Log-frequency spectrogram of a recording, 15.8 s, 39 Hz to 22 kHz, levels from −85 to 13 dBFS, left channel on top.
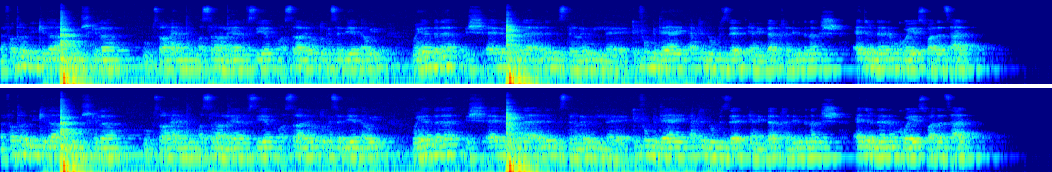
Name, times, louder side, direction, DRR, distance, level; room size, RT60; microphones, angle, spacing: voice 1, 0.0-1.8 2.1-5.7 6.2-12.5 12.8-14.6, right 1 dB, 55° left, -4 dB, 0.8 m, -36 dB
sound 1, 0.6-10.8, equal, ahead, 0.4 m, -34 dB
2.3 x 2.2 x 3.4 m, 0.92 s
head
